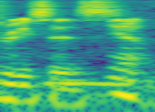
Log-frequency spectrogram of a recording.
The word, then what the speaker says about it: Reese's: re it's a re it's Reese's Reese's versus Reese's Reese's Pieces not Reese's pces love sing you to you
